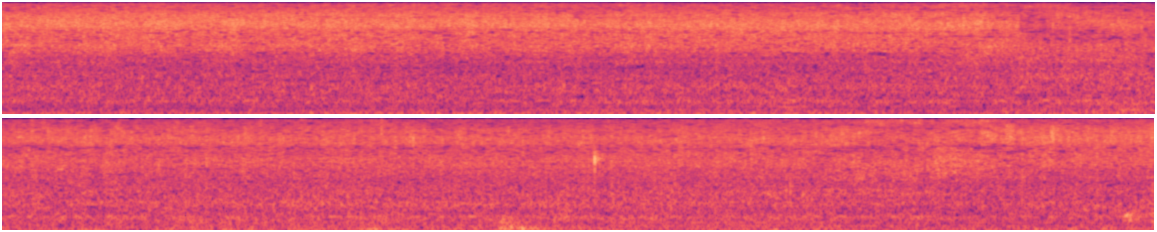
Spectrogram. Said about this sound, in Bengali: মাংসটা এখন কিছুক্ষণ ভেজে নিচ্ছি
